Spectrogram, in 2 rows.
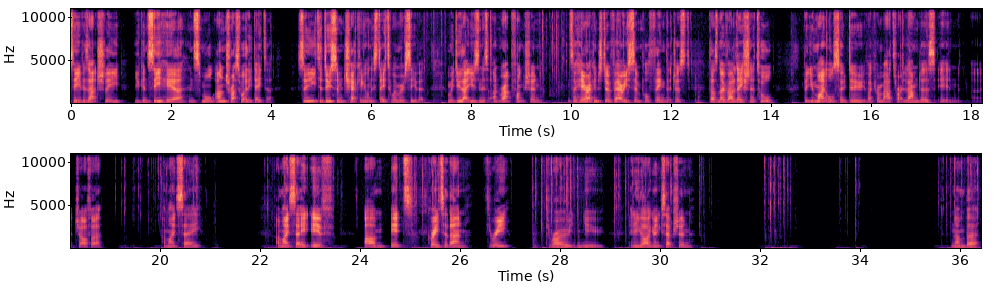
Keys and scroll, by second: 8.5 Return, 30.4 Return, 30.9 Return, 34.0 Return.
